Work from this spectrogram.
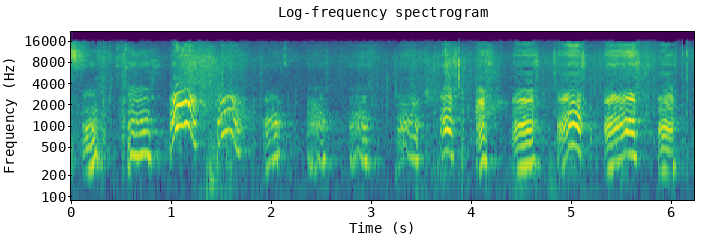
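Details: Newborn Saluki puppies, five days old, crying almost continuously: rising-then-falling whiny squeals, about two per second, loud and rich in overtones, with low whimpers between them.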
